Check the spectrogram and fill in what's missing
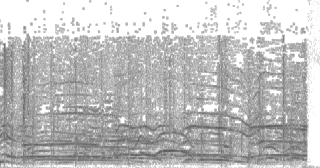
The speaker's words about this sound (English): So he's got we need a crowd to yell for that one. The needle of love.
